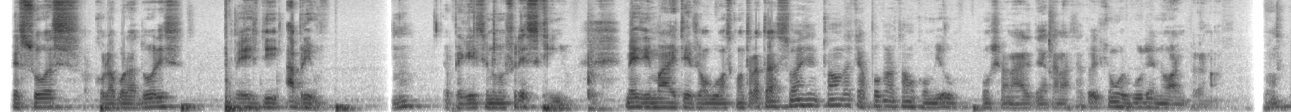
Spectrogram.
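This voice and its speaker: Audible room echo surrounds a man who speaks at a fairly low pitch and a moderate pace, his pitch varying in an ordinary way. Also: long, frequent pauses. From Brazil, interior of Paraná, then São Paulo. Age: 70s. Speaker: company founder and board advisor. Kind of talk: podcast interview. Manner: halting, with repetitions.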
